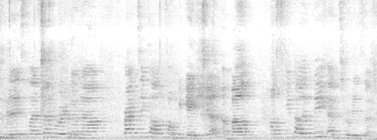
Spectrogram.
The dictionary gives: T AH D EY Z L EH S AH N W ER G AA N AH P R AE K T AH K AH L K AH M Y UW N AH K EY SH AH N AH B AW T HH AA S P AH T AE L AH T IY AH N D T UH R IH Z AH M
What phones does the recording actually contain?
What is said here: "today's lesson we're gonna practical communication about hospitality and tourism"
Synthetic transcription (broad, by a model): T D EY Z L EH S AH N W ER G AA N AH P R AE K T AH K AH L K AH M Y UW N AH K EY SH AH N AH B AW T HH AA S P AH T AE L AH T IY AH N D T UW R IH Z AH M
